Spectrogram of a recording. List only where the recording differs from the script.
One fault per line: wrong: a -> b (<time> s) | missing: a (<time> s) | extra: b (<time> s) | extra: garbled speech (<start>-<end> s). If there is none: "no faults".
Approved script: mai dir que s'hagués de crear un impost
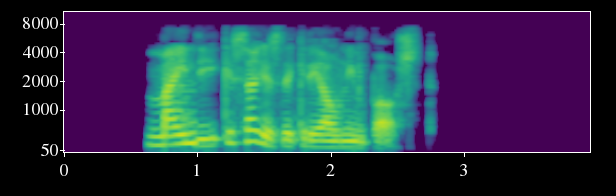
no faults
